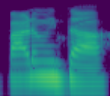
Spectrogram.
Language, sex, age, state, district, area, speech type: Bengali, female, 18-30, West Bengal, Birbhum, urban, spontaneous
